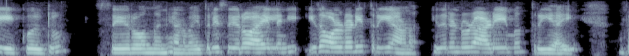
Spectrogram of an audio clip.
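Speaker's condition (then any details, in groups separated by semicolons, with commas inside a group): No condition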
